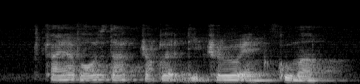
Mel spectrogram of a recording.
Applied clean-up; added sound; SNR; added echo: none; none; none; reverberation time 0.8 s.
